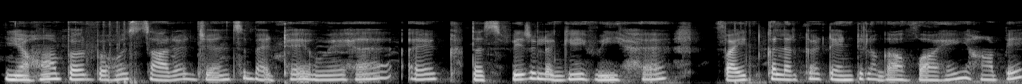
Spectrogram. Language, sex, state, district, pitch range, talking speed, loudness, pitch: Hindi, female, Bihar, Jahanabad, 210-245 Hz, 130 wpm, -16 LUFS, 230 Hz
